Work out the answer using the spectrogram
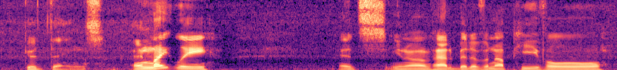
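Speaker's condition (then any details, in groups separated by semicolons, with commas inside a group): No condition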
